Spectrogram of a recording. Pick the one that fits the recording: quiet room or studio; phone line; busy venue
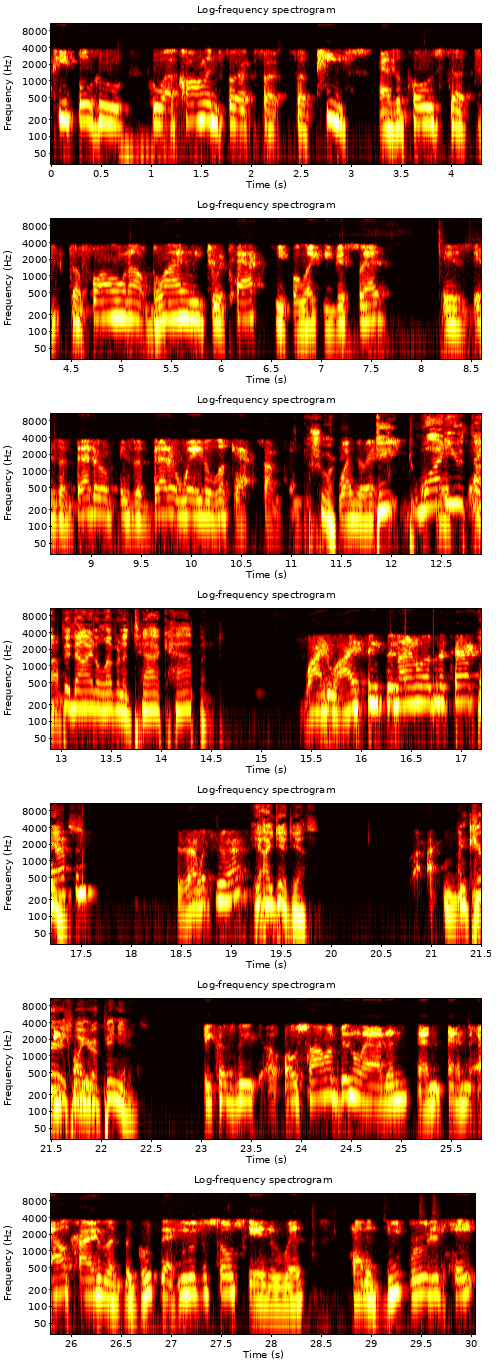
phone line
